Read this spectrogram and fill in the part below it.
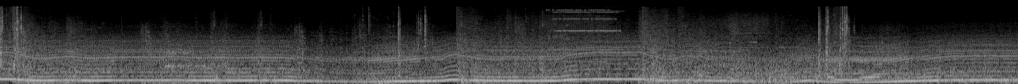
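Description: Tall grass and bushes brush and scrape against a car's body.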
